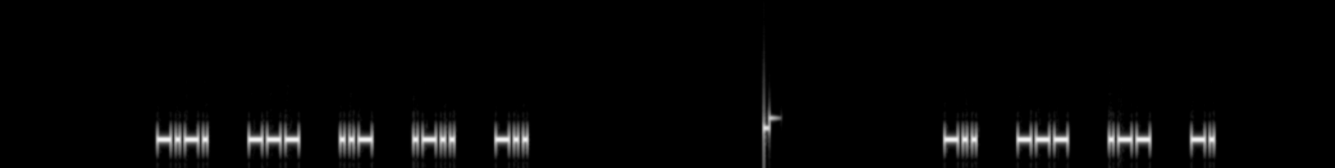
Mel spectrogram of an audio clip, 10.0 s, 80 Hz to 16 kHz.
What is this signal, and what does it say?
Morse code, heard as a keyed tone, about 34 wpm, spaced as for 20 wpm, 690 Hz. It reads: COULD DOWN
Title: 3x Character Spacing - Top 100 Words - 35wpm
